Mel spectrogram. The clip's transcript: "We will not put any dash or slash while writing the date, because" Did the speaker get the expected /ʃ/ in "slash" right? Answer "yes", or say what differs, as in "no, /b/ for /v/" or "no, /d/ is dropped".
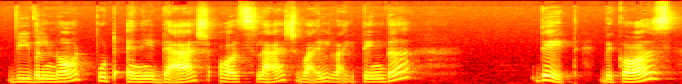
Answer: yes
